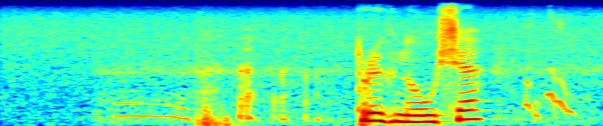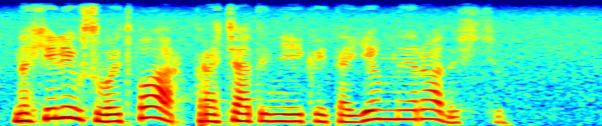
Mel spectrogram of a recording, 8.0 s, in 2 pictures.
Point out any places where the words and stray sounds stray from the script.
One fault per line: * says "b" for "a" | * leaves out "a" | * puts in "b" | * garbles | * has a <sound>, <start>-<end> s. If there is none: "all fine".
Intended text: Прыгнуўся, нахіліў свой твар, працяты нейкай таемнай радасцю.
* has a laugh, 0.7-2.2 s
* has a chirp, 3.5-3.9 s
